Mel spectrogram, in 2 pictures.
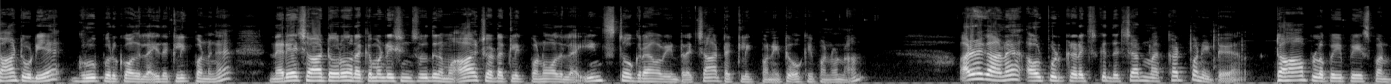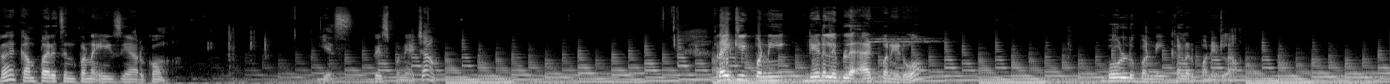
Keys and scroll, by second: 12.6 ctrl+x, 16.0 ctrl+v, 24.9 ctrl+b.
